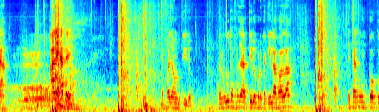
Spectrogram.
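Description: Gunshots bang sharply.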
